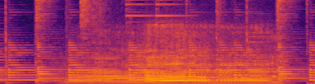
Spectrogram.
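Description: A young cow moos in one long, loud, steady call lasting about two seconds, rich and buzzing with harmonics, heard alone without talk.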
